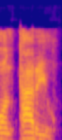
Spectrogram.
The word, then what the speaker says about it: Ontario: It's pronounced Ontario.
